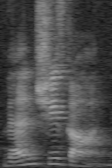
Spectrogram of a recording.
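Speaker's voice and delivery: ordinary delivery, nothing marked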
